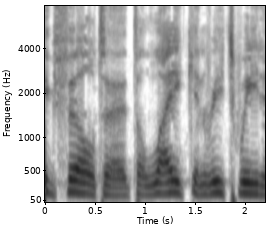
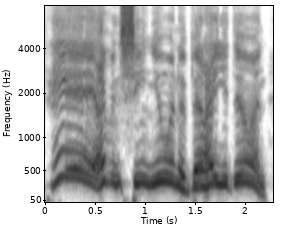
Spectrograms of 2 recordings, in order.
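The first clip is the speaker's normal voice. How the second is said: bright friendly greeting; 9 semitones higher than usual. Retold or imitated. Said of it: "She goes".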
